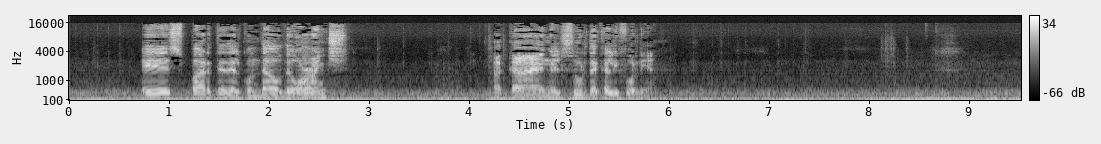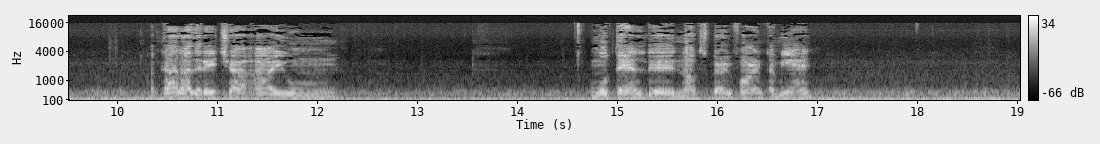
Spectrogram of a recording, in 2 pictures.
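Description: A car drives steadily along a paved road with a low, constant rumble.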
